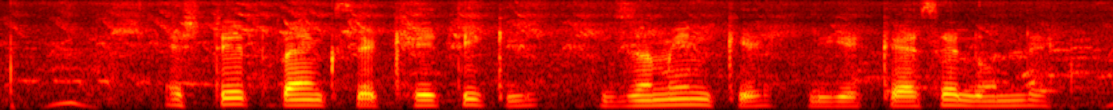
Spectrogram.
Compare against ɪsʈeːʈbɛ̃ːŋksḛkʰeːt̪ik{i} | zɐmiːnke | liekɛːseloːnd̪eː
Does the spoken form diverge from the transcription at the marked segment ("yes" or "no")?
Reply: no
